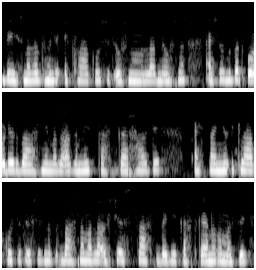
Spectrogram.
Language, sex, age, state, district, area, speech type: Kashmiri, female, 30-45, Jammu and Kashmir, Shopian, urban, spontaneous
